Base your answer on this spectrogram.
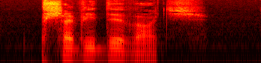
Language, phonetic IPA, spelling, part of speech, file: Polish, [ˌpʃɛvʲiˈdɨvat͡ɕ], przewidywać, verb, Pl-przewidywać.ogg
